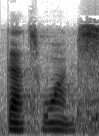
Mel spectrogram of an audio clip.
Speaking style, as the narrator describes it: quietly said

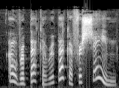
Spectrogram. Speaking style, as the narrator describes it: cried Miss Sedley

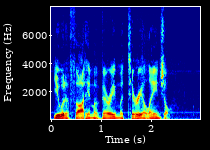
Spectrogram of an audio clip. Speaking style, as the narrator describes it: laughed Clayton

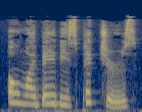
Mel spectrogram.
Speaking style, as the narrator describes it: she cried

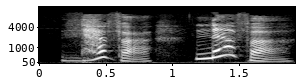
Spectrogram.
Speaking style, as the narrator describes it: she cried with the most open eagerness

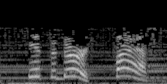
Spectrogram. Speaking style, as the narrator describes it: shouting as he ran

